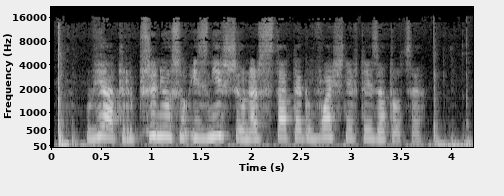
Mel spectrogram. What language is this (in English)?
Polish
